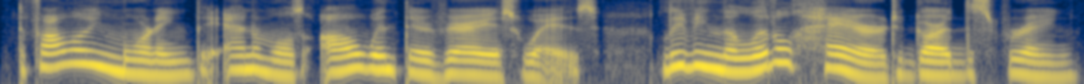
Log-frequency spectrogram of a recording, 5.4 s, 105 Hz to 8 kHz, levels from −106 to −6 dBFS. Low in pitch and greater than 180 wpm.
No: high, 200 Hz; average, 200 wpm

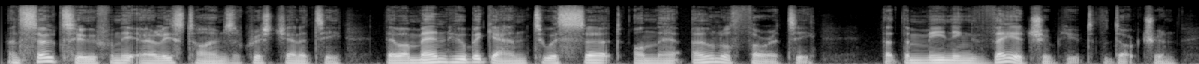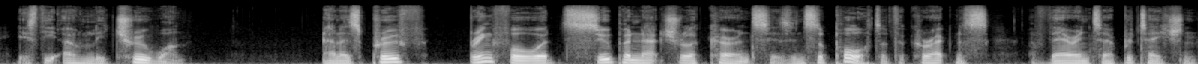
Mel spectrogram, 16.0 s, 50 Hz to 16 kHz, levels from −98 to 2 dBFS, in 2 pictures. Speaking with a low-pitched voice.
Yes: low, 100 Hz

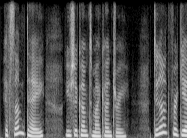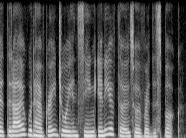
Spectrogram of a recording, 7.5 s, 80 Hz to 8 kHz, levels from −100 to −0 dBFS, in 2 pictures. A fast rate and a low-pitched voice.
No: fast, 225 wpm; very high, 250 Hz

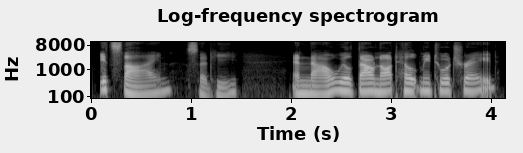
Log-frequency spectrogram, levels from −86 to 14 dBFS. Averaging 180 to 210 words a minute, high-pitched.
No: fast, 205 wpm; medium, 145 Hz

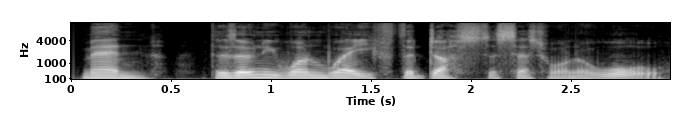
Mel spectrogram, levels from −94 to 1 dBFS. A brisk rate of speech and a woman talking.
No: fast, 240 wpm; male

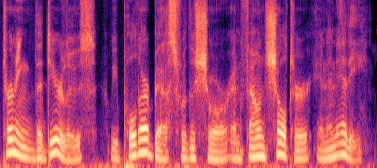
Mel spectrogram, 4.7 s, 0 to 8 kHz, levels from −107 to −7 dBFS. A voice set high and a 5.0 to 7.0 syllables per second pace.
No: low, 125 Hz; 5.2 syllables/s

